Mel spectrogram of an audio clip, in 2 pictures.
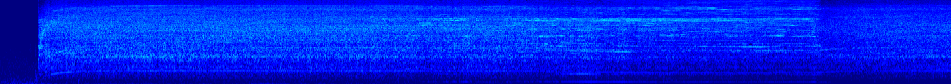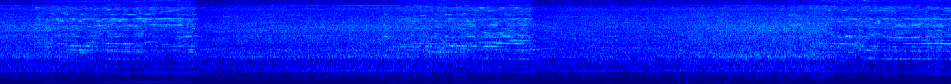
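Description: Angle grinder with a cutting disc switched on about half a second in, its motor whine rising to speed, then grinding steadily through a metal chair-frame tube. The motor pitch sags a little as the disc bites, and the loudness dips briefly three times.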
